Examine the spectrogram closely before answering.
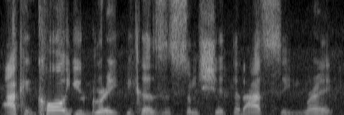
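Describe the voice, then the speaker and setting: A man's voice: medium pitch, sing-song, moderate pace, slightly rough. An American man hosting a podcast, chatting casually in an emphatic, informal way with some swearing. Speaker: podcast host. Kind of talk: casual interview chat.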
